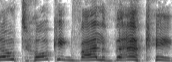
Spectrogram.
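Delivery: put-on Middle European accent. Retelling a scene where the boss scolds the workers, in a Middle European accent. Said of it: "has a sort of Middle European accent and says".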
